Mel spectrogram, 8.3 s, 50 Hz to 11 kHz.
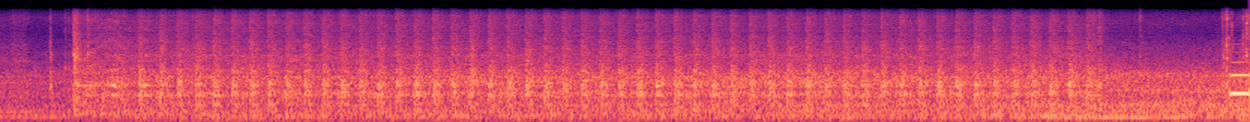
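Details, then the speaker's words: Chevy Blazer ZR2 after dropping the tank to inspect a cheap fuel pump: steady cranking, four to five beats a second for about seven seconds, never catches; owner suspects a remaining fuel pump problem, fuel draining back, unconfirmed. "weird i'm thinking i might still have a fuel pump problem huh"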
